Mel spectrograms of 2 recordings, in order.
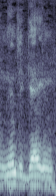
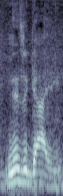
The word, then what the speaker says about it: Ninja Gaiden: I thought it was Ninja Gayen, but Ninja Gayen, it's like one of my favorite video games.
